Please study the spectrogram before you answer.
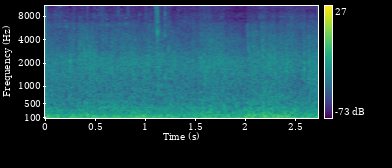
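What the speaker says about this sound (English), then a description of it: "Mauser also shelling away off this cliffside down to the low ground here" Mauser artillery in the Beyond All Reason strategy game shells from a cliffside toward low ground, a dense, continuous rumble of booms and blasts rolling together at high volume with no voices.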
